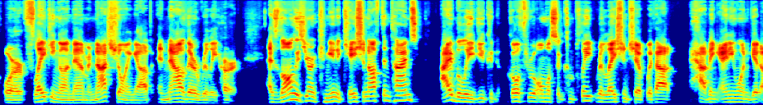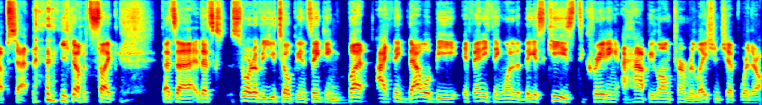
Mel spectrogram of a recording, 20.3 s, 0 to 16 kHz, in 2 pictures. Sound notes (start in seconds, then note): 10.6 chuckles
